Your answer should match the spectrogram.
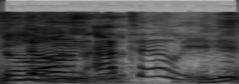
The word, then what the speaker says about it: Donatelle: So he got sick of that, and so he changed the spelling to LLE, but he still pronounced it Donatelli. And the police kept on giving him trouble. So then he decided finally just to make the E silent and not bother with the paperwork to change the spelling again. So it just became Donatel.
